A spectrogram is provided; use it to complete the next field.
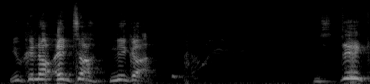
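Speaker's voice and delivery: put-on loud Jamaican character accent with swooping pitch. Retelling how a man turned you away from training, as a Jamaican character from Shottas. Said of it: "Jamaican characters".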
